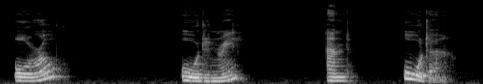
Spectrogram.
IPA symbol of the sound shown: ɔː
